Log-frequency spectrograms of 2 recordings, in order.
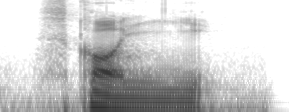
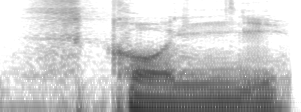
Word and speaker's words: scogli: Il suono gli, tipico dell'italiano, è formato dalla combinazione G, L, I.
